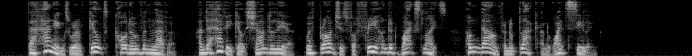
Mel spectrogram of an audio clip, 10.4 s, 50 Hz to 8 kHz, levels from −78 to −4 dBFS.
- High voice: No, medium, 150 Hz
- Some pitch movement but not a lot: No, wide, 6.1 semitones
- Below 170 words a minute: Yes, average, 155 wpm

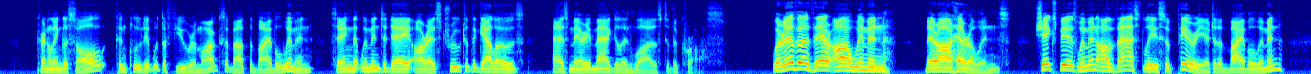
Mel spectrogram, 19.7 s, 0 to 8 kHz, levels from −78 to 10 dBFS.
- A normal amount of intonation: No, wide, 5.7 semitones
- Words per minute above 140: No, slow, 135 wpm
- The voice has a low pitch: Yes, low, 120 Hz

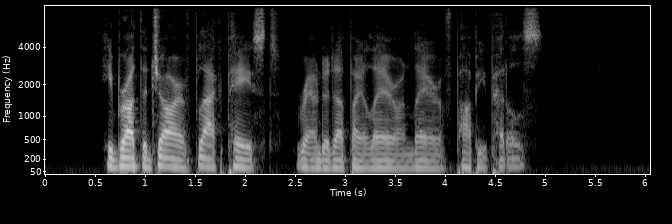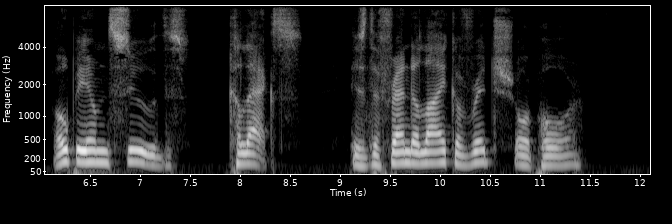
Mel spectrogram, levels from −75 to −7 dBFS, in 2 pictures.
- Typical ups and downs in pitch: No, wide, 7.5 semitones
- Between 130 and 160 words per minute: Yes, average, 140 wpm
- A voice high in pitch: No, low, 115 Hz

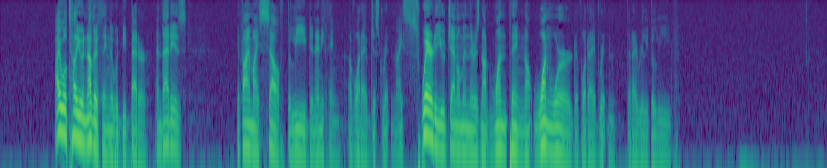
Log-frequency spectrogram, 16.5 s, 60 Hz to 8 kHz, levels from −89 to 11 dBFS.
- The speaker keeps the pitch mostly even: No, average, 3.8 semitones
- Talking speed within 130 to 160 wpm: No, average, 170 wpm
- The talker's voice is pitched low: Yes, very low, 90 Hz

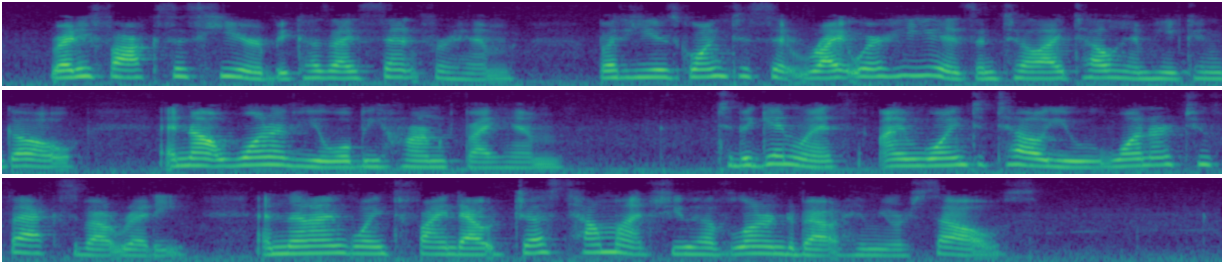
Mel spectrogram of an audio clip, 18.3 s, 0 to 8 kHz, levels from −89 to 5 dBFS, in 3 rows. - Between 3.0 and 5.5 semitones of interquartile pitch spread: Yes, average, 3.8 semitones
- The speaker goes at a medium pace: No, fast, 225 wpm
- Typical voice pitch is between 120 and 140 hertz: No, high, 200 Hz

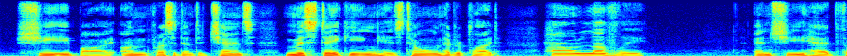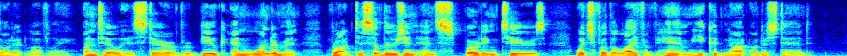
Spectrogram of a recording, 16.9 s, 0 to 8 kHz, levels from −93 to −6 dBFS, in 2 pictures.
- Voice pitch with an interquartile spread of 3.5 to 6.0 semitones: Yes, average, 4.2 semitones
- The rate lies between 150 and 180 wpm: No, average, 140 wpm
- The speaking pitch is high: No, low, 120 Hz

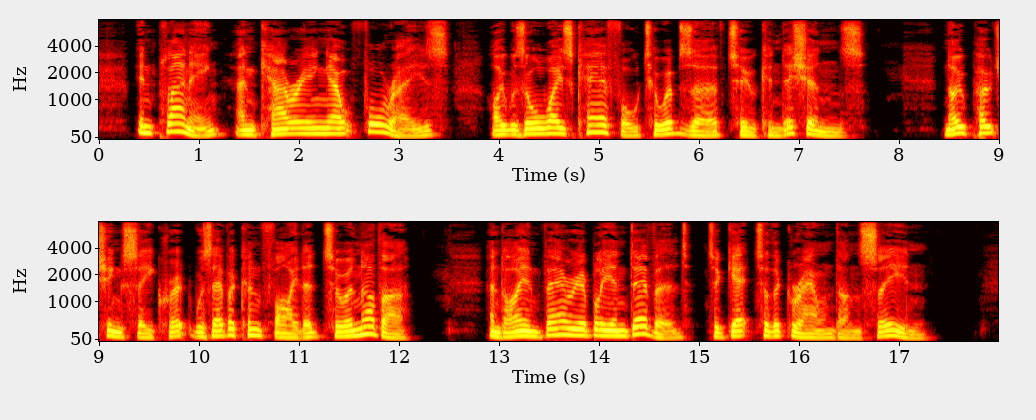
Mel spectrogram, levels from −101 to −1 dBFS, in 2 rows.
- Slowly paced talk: Yes, slow, 105 wpm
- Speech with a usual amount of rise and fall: No, wide, 6.1 semitones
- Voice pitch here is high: No, low, 125 Hz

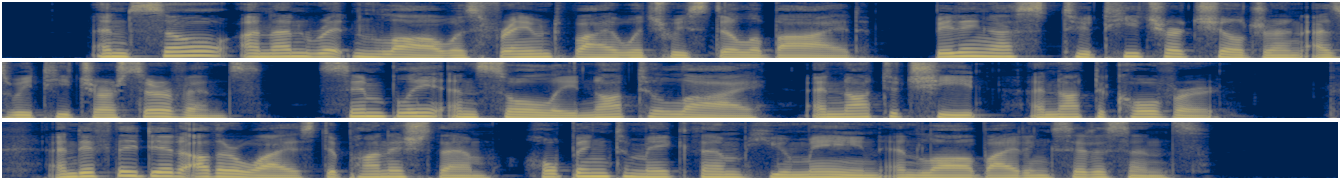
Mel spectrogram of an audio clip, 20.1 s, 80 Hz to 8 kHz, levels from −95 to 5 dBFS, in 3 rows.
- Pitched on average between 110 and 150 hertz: Yes, medium, 140 Hz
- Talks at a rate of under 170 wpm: Yes, average, 160 wpm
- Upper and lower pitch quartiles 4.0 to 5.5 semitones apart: Yes, average, 5.2 semitones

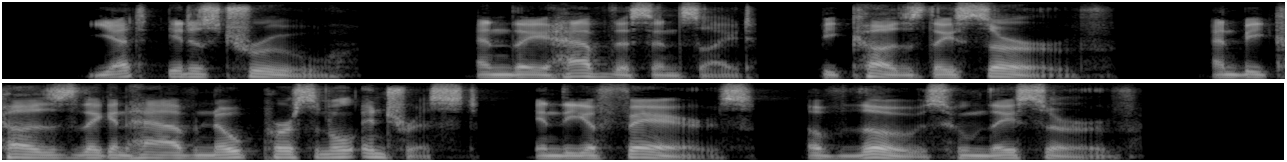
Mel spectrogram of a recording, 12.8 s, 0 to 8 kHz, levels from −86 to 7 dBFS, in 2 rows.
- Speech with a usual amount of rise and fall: Yes, average, 3.4 semitones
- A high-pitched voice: No, low, 100 Hz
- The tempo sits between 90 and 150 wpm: Yes, slow, 135 wpm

